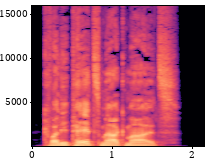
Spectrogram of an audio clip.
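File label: "Qualitätsmerkmals", German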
